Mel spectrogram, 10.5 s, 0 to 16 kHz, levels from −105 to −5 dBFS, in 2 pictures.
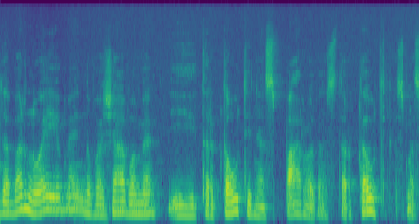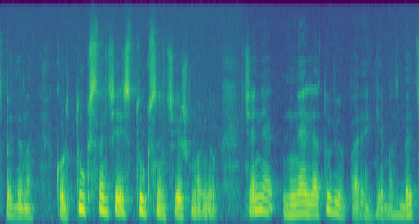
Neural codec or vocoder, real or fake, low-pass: none; real; 14.4 kHz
